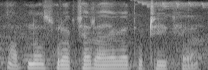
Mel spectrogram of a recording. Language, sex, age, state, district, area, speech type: Hindi, male, 45-60, Bihar, Vaishali, urban, spontaneous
